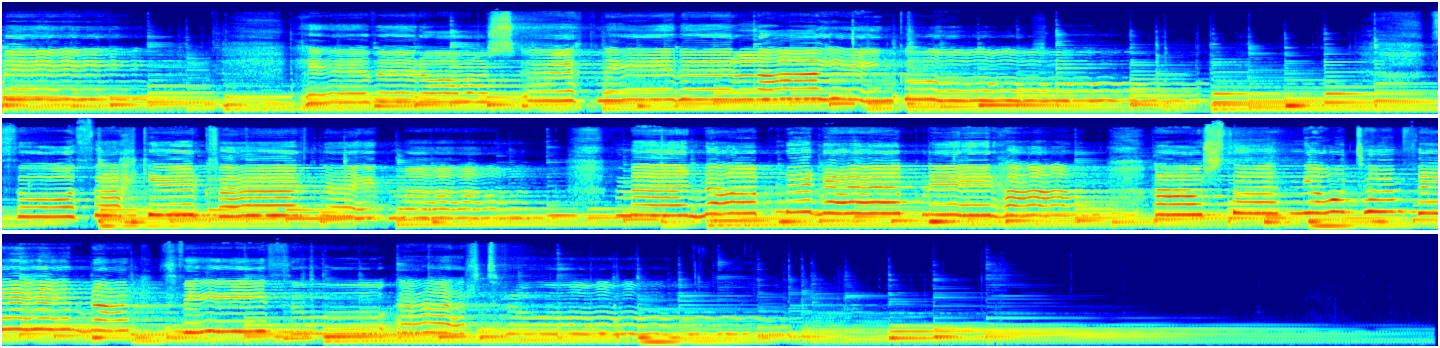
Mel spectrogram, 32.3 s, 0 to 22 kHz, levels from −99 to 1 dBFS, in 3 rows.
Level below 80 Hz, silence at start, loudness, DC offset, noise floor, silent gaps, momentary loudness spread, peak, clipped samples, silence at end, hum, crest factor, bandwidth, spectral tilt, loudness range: -66 dBFS; 0 s; -20 LUFS; under 0.1%; -56 dBFS; none; 14 LU; -2 dBFS; under 0.1%; 1.75 s; none; 18 dB; 16.5 kHz; -5 dB/octave; 11 LU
